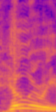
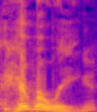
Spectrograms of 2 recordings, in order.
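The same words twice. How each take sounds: First: It is spoken in the speaker's plain accent. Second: It is spoken in a put-on foreign accent. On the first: The speaker calls it right. "it's Hillary" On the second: The speaker calls it wrong. "not Hillary"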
